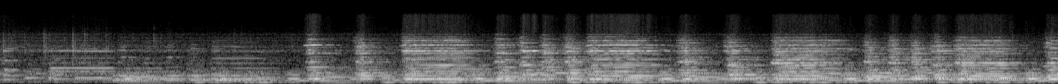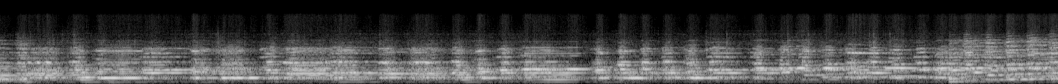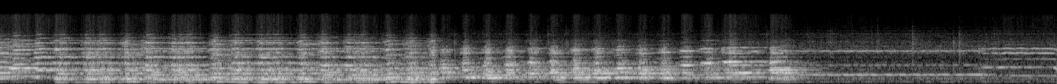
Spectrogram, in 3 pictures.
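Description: Exhibit playback of a 1920s orchestra recording of a popular tune, one of a pair made in the same studio and year, one acoustically into a recording horn and one electrically with a microphone, played for comparison. The sound grows brighter and fuller in the upper range about twenty seconds in.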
